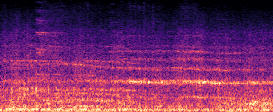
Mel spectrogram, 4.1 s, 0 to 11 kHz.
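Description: CSX freight train running past close by, its locomotives (an EMD SD40-2 and a GE ES44AH) rumbling by and then the cars following. From about a second and a half in, a high steady whine rises over the rumble and dips slightly in pitch as it passes.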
